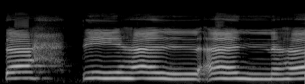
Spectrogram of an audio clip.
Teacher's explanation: Har sebelum huruf akhir ada alif yang tak ada baris ma'rif sukun boleh baca 2, 4 atau 6 harakat. Matikan dengan huruf ra. Ra-nya kena tebal, lidah naik ke atas.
